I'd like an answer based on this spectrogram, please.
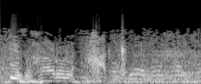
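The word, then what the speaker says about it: Izhar ul Haq: out in Latin script i z h a r u l h a k k isar hak now to me that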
